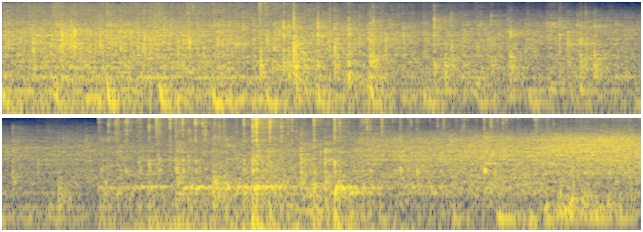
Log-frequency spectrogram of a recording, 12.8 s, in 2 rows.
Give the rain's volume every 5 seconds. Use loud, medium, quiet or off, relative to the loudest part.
loud, medium, loud.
